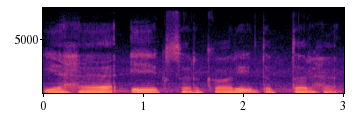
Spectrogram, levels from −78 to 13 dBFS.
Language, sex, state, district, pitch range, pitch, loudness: Hindi, male, Uttar Pradesh, Saharanpur, 120-135 Hz, 125 Hz, -13 LUFS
